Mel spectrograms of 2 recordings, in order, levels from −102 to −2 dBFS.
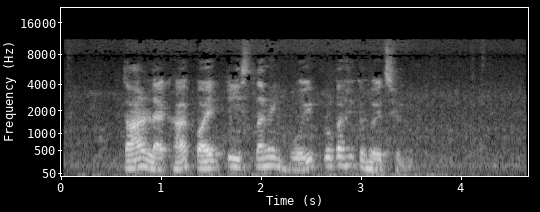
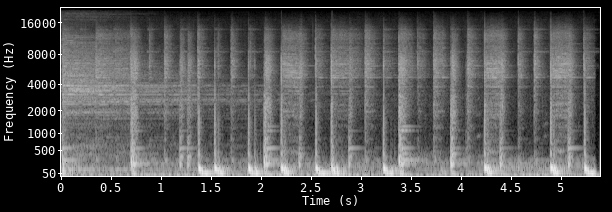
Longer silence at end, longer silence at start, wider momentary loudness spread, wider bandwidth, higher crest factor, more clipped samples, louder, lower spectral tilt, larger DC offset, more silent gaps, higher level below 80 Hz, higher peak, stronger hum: first, 1.15 s vs 0 s; first, 0.65 s vs 0 s; about the same, 8 LU vs 8 LU; second, 11.5 kHz vs 16 kHz; about the same, 18 dB vs 18 dB; neither; about the same, -25 LUFS vs -24 LUFS; first, -6 dB/octave vs -4.5 dB/octave; second, under 0.1% vs 0.6%; neither; second, -58 dBFS vs -28 dBFS; about the same, -8 dBFS vs -6 dBFS; neither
